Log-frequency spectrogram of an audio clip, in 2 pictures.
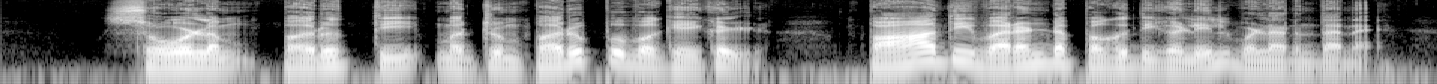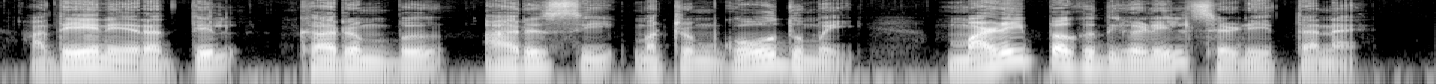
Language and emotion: Tamil, neutral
